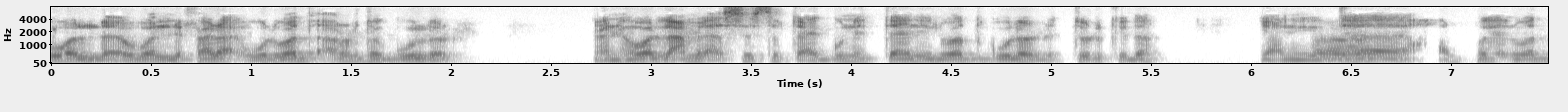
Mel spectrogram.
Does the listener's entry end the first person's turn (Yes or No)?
No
